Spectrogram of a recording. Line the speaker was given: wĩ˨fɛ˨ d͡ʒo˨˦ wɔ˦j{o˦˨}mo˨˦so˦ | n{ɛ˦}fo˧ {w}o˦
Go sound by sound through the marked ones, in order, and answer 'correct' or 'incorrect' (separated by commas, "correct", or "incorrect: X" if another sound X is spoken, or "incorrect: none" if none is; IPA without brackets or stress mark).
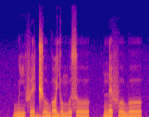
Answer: correct, correct, correct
